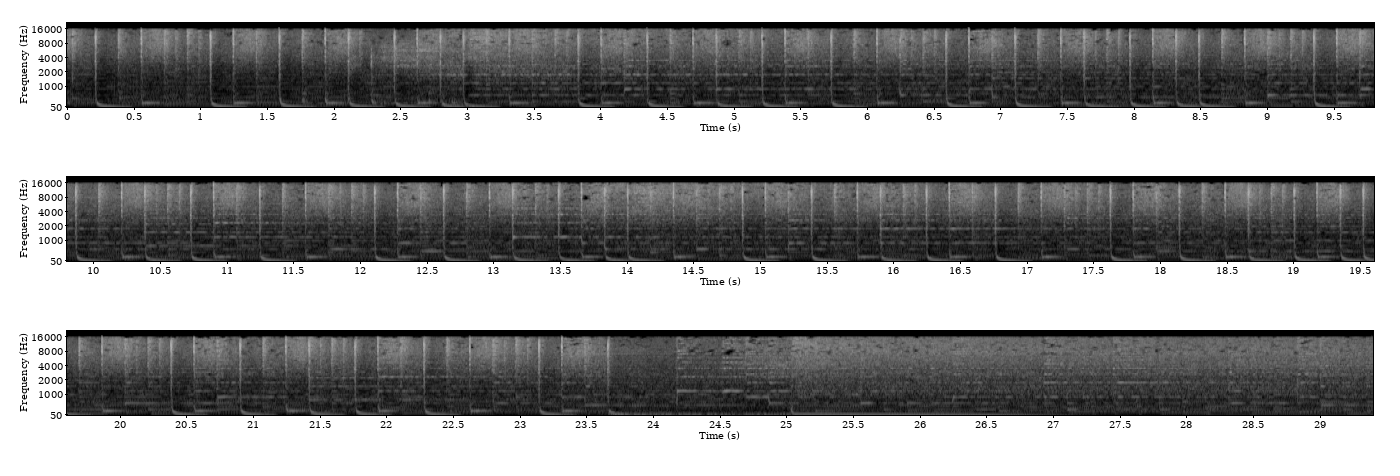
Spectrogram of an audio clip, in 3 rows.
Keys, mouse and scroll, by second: 7.8-12.3 middle drag, 13.3-15.1 middle drag, 17.1-19.6 middle drag, 19.6-21.3 right drag, 20.1-24.4 middle drag, 24.4-27.8 drag, 27.4-29.4 middle drag, 27.8 a.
